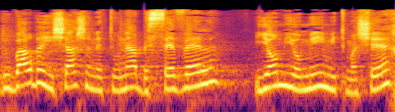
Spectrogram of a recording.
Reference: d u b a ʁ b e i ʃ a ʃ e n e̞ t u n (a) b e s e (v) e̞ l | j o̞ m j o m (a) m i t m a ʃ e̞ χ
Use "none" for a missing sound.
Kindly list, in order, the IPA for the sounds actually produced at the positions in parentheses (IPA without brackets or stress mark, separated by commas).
a, v, i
